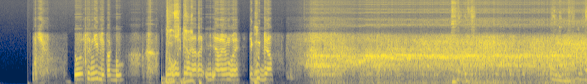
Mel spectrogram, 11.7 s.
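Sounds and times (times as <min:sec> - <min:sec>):
speech: 0:01.6 - 0:05.6
Porsche car engine roaring: 0:06.1 - 0:11.7.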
